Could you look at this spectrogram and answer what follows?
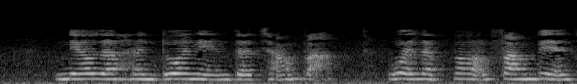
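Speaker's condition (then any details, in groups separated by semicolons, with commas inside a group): ALS; onset about three years ago, hand muscle atrophy starting right hand, left hand over a year later; progressive loss of abilities, weak right fingers, cannot type or write, cannot pull zippers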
